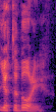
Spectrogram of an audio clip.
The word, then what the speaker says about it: Göteborg: How do you say it? – Göteborg. – Göteborg. Oh, so that's like a Y, like Göteborg. – Yeah, that's right.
